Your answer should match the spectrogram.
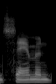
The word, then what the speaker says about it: salmon: And I remember when the pandemic started, somebody said, I saw a meme that said we might as well start pronouncing the L in salmon because it just doesn't, nothing matters anymore.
